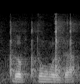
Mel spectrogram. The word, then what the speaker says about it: 넓둥글다: 근데 예외가 있는데요. 넓적하다 넓죽하다 넓둥글다 이럴 때는 또 예외입니다. 이럴 때는 특이하게 넙으로 발음해요.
